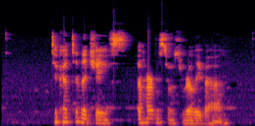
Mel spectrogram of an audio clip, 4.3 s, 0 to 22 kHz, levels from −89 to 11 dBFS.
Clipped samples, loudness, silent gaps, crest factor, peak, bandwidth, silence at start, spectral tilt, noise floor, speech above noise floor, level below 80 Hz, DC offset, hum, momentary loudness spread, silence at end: under 0.1%; -15 LUFS; none; 18 dB; 0 dBFS; 8.8 kHz; 0.85 s; -1.5 dB/octave; -54 dBFS; 38 dB; -54 dBFS; under 0.1%; none; 10 LU; 0.4 s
